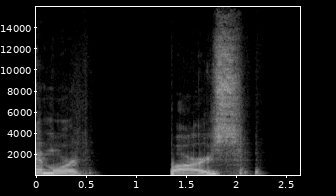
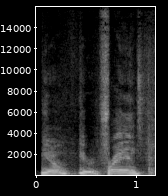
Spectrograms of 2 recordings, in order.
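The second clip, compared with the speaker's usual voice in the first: ordinary delivery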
